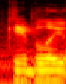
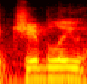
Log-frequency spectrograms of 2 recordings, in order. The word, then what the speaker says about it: Ghibli: I believe majority of the studio Gibli or Studio Ghibli, however you want to pronounce it, majority of their films when accounting for inflation costs less than $19 million.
